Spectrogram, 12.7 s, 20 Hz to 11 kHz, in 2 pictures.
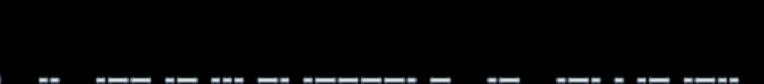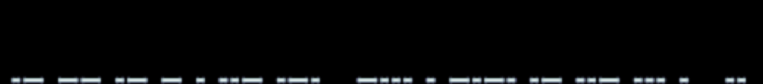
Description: Morse code, heard as a keyed tone, about 25 wpm, 600 Hz. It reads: I WASN'T A REAL AMATEUR BECAUSE I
